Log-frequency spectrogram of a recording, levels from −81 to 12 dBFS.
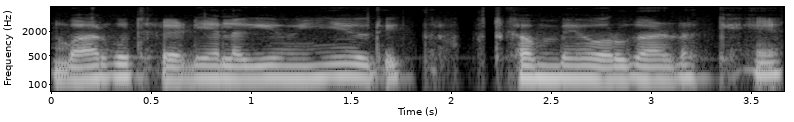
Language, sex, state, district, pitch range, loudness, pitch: Hindi, male, Uttar Pradesh, Muzaffarnagar, 140-150 Hz, -18 LUFS, 145 Hz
